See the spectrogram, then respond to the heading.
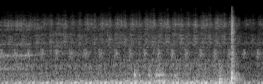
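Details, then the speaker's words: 1979 Volkswagen Bay Window bus engine, first start after a 12–14 day full rebuild (previously running on about three cylinders); brief lifter bleed-down noise, then a steady, even low chuffing idle with no knocks or misses: normal idle. "that sounds good we had a little bit of a lifter bleed down there but it few seconds there yeah oh yeah it's sounding better now"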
